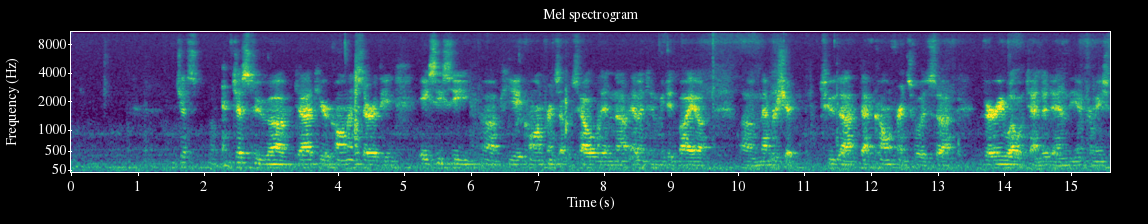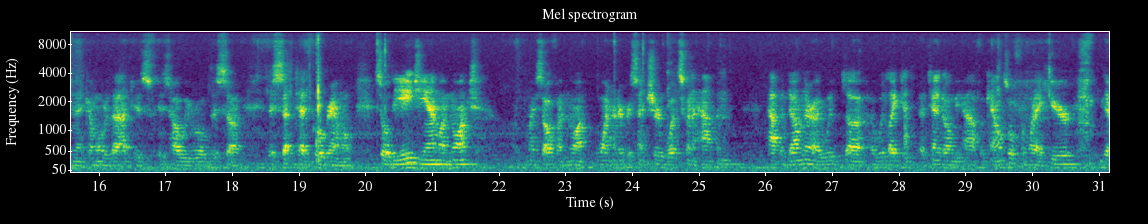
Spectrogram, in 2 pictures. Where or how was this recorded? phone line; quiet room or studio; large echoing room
large echoing room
